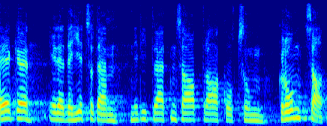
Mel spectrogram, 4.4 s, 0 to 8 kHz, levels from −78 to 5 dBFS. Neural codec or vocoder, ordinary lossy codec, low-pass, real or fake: vocoder, 44.1 kHz, 128 mel bands every 512 samples, BigVGAN v2; none; 7.2 kHz; fake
